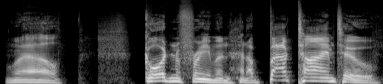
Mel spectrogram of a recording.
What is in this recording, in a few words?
about time, male; Half-Life 2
